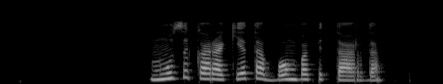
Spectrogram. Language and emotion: Russian, neutral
